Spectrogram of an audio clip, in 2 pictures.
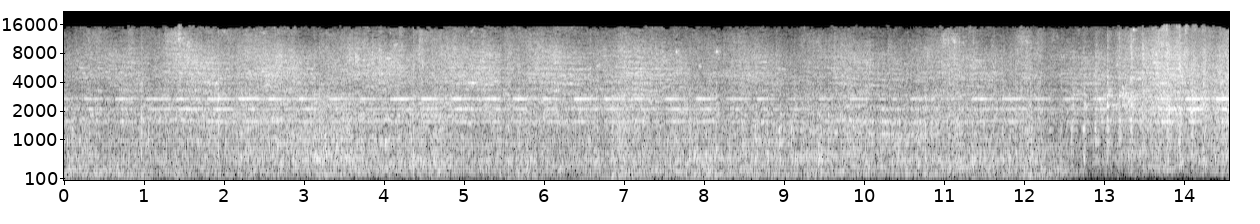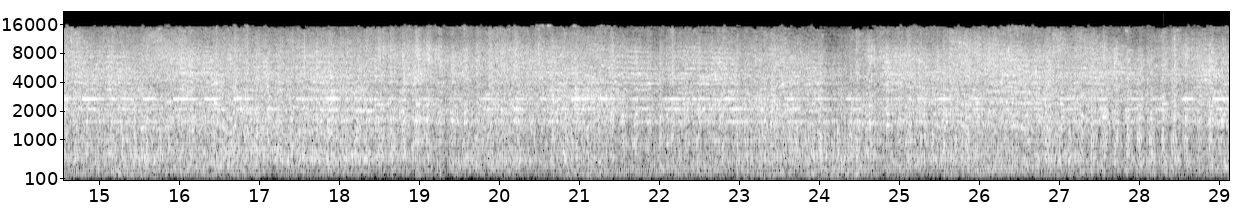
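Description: A CN freight train's cars rolling past close by, with the steady clickety-clack of wheels over the rail joints and a faint, steady high-pitched ringing. The deep rumble thins out about halfway through while the rolling noise carries on.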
